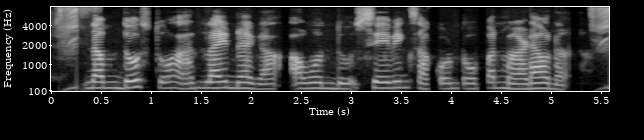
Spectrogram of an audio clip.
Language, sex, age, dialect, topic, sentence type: Kannada, female, 41-45, Northeastern, banking, statement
